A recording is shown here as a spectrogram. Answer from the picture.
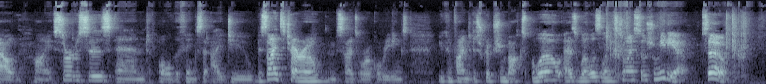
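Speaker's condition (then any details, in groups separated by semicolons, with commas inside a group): No condition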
